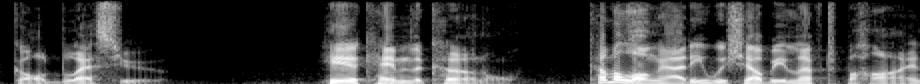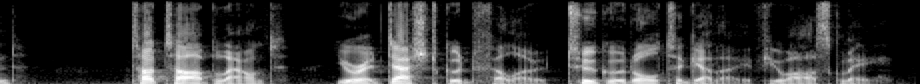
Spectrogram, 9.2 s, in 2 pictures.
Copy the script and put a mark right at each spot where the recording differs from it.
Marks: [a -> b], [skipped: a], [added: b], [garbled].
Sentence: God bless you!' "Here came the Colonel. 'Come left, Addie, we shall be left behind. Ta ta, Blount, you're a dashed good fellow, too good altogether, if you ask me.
God bless you!' "Here came the Colonel. 'Come [left, -> along] Addie, we shall be left behind. Ta ta, Blount, you're a dashed good fellow, too good altogether, if you ask me.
